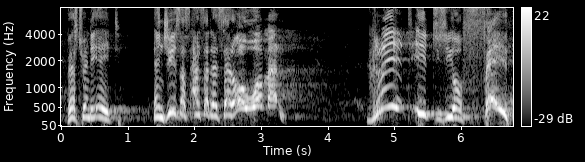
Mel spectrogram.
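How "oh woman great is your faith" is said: slow, loud and ringing proclamation of her great faith; Jesus' praise. A narrator's reading. Jesus praising the determined woman, slow and ringing. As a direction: draw out each word like a blessing.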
